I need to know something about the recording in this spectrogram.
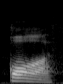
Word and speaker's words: ق: This guttural consonant is pronounced with a vowel by contracting the throat. Say kaf first naturally, then with a short a sound and contracted throat like the cawing of a crow.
